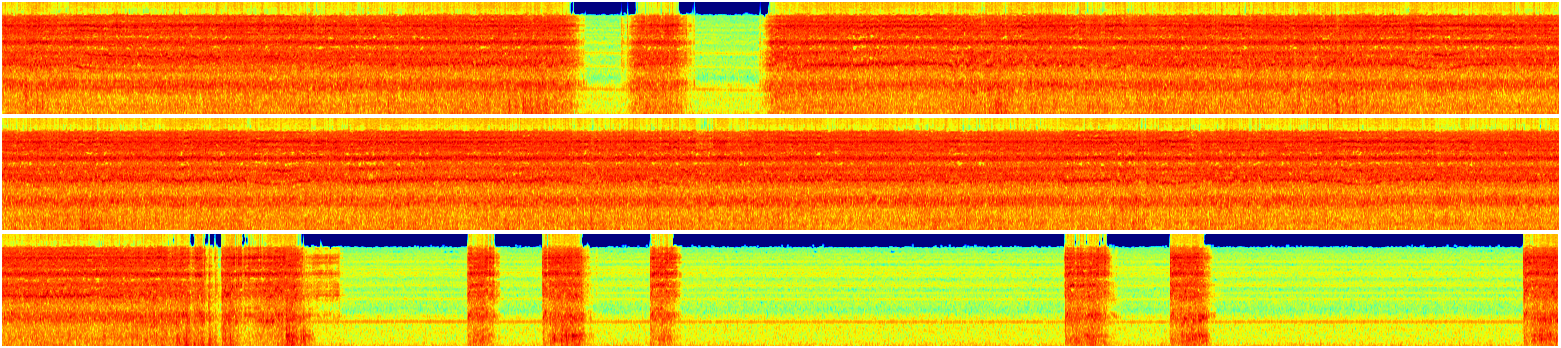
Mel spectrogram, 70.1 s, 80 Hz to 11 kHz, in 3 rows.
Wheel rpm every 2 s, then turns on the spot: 220, 210, 220, 230, 90, 50, 220, 230, 230, 220, 220, 230, 230, 220, 220, 230, 220, 230, 230, 230, 220, 230, 230, 230, 190, 130, 20, 90, 30, 0, 0, 70, 50, 0, 30.
none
